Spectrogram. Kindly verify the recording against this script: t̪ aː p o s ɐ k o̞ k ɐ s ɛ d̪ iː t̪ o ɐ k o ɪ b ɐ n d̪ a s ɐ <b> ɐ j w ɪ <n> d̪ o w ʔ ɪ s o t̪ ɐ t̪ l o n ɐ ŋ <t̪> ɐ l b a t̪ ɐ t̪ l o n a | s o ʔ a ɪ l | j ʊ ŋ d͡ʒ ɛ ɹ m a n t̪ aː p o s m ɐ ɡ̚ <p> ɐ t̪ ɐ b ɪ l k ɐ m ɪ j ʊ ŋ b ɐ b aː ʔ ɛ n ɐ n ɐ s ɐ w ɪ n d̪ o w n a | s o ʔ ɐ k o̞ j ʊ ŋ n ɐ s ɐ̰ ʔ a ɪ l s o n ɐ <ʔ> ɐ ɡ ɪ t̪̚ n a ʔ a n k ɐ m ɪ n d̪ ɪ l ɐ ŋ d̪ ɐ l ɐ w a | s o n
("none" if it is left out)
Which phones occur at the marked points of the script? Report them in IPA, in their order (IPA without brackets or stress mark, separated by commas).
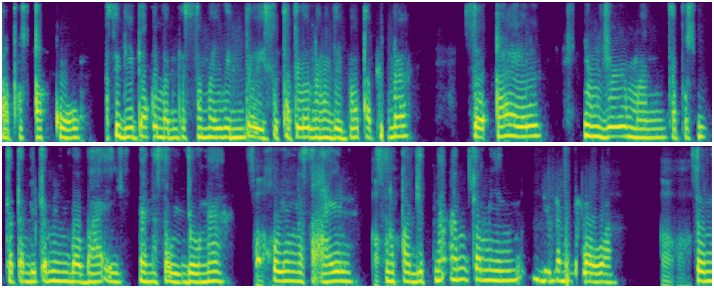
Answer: m, n, d̪, k, p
